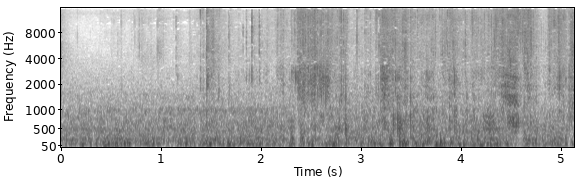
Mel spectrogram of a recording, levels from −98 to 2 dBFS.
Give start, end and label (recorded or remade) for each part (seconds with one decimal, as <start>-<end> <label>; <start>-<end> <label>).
0.0-5.1 recorded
